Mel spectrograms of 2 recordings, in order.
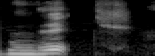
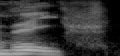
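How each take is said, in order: First: "niche" said as nitch; short-vowel "niche". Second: "niche" said as neesh; long-vowel "niche". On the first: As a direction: say "niche" to rhyme with pitch. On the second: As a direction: say "niche" to rhyme with leash. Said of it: "because there's an E on the end". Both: Shown as a demonstration.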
